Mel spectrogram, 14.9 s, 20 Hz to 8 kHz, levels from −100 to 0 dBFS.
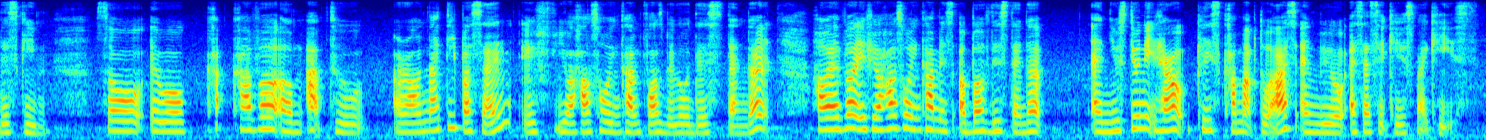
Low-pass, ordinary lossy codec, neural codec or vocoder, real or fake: none; none; none; real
